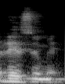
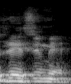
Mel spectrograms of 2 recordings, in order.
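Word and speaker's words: resume: आप लोगों का जो रेज्यूमे है, कहीं से रेज्यूम नाम से भी जो है प्रोनाउंस करते हैं, उच्चारण करते हैं। बाकी देखिए यहाँ पे मैं बताना चाहूंगा बिल्कुल शुद्ध उच्चारण जो है इसका रेज्यूमे ही होता है।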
